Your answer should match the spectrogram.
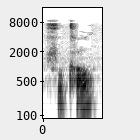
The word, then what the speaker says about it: Foucault: in the comments below so it's f-o-u-c-a-u-l-t i pronounce it fuco or foucault correct me if i'm wrong so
